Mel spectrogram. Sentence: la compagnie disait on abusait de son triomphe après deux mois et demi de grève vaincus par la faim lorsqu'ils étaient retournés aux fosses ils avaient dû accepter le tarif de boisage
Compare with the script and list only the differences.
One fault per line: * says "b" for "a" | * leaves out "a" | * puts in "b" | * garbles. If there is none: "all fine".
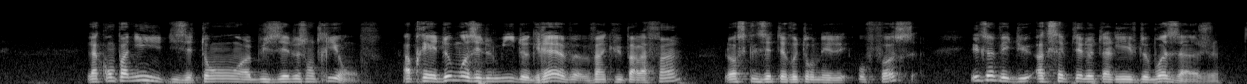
all fine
